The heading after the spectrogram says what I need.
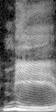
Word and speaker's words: Mee: Mi, ouvinte, se escreve assim, M-E-E. Mi, olha que sonoridade bonita.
